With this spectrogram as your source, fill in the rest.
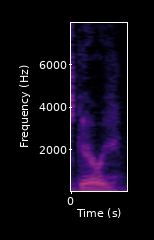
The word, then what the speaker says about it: Gerry: It's actually supposed to be pronounced gerrymandering with a hard G sound. My real name is Gary.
